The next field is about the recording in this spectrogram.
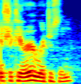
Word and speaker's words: Sha'Carri Richardson: Sha'Carri Richardson, and that's how you pronounce her name, Sha'Carri Richardson.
